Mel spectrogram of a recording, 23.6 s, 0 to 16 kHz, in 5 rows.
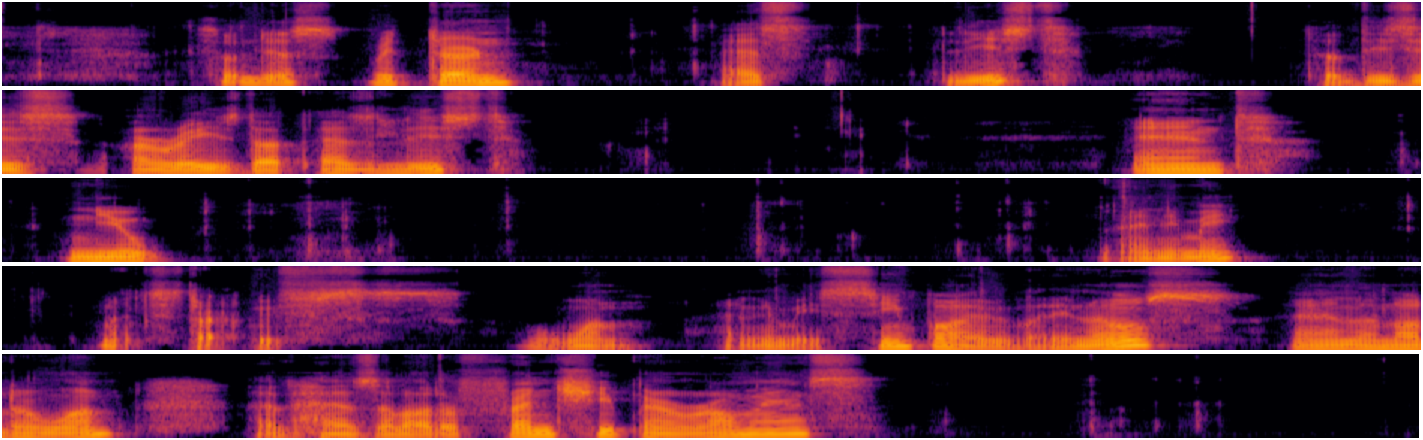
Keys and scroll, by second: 4.7 alt+Return, 13.2 Return, 20.5 Return.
